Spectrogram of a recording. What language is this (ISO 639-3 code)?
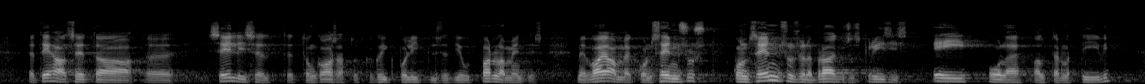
est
